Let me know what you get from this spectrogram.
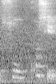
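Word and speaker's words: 숙곳: 이스라엘 백성들에게는 어떻게 사용되어지느냐면 우리는 오늘 본문에 나와 있는 것처럼 숲 곧이라고 읽는데 히브리어를 읽는 방식에는 두 가지가 있습니다.이 수 밑에 있는 기억이 뒤로 넘어갈 수도 있습니다. 그래서 수콧이 될 수도 있습니다.이 이 수꽃이라는 말은 장막들이라는 얘기입니다.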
